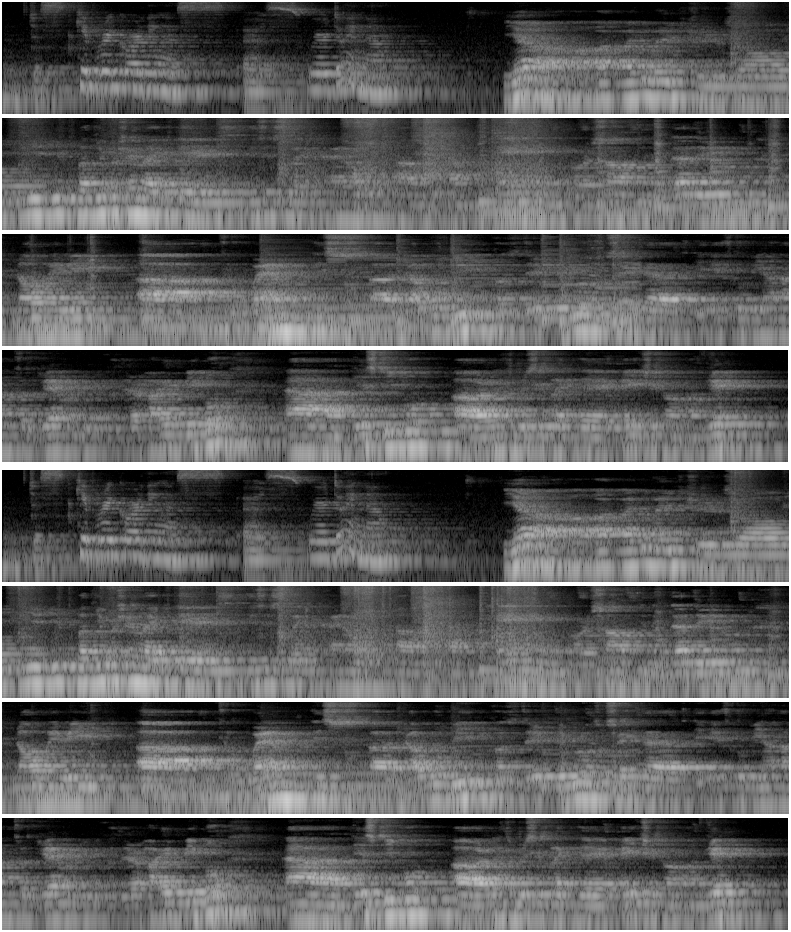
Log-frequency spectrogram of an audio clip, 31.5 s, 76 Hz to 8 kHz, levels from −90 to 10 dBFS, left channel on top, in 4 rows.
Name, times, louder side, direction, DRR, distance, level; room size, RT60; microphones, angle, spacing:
voice 1, 0.3-3.9, equal, 20° right, 2 dB, 1.5 m, -37 dB
voice 2, 5.0-11.5 11.8-26.1 26.4-30.8, right 1 dB, 80° right, -7 dB, 3.9 m, -29 dB
sound 1, 7.3-13.2, right 3 dB, 40° right, 2.5 m, -41 dB
sound 2, 12.6-22.1, left 3 dB, 60° left, 0.6 m, -38 dB
21.5 x 9.8 x 6.7 m, 2.2 s
head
